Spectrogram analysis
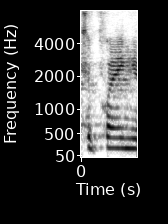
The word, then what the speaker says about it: Kapwing: Kapwing and Kapwing are both fine. But Kapwing is sort of like an onomatopoeia, like Kapwing, something bouncing off of something else.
